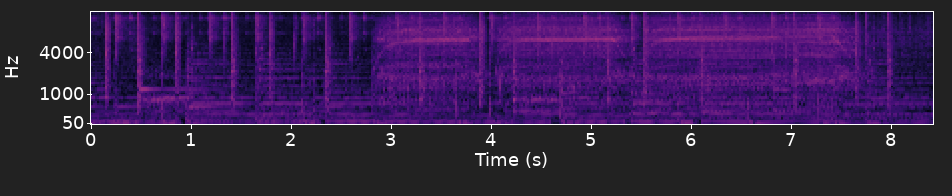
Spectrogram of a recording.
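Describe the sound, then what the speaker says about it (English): A food processor pulses mushrooms until finely chopped, giving loud whirring motor bursts that start and stop several times with a rattling, grinding edge. "I'm just going to pulse this 3 or 4 times until it's finely chopped"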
